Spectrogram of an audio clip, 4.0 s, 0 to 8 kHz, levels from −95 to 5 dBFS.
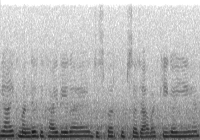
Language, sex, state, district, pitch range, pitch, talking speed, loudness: Hindi, female, Chhattisgarh, Bilaspur, 230-245 Hz, 235 Hz, 210 wpm, -15 LUFS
